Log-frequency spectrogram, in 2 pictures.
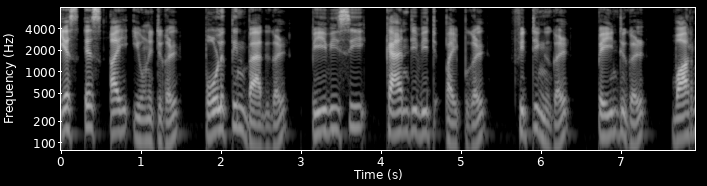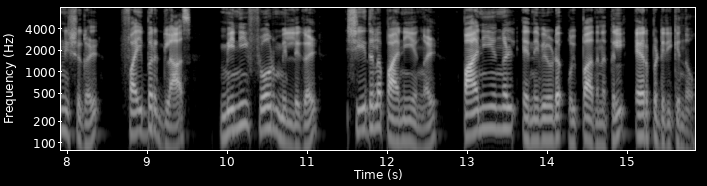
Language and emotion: Malayalam, neutral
